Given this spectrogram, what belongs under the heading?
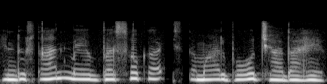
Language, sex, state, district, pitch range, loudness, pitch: Hindi, female, Delhi, New Delhi, 215-245 Hz, -12 LUFS, 230 Hz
